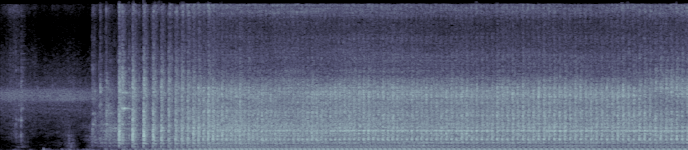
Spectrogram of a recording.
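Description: Mini power tiller's single-cylinder engine being pull-started: it catches about a second in, the firing quickens and grows louder over the next second, then it settles into steady running.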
